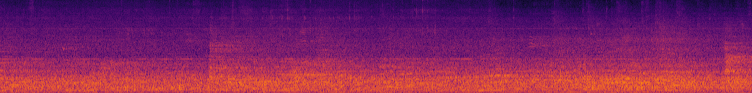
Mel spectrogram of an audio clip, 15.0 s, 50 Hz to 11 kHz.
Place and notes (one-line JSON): {"title": "Gent, België - Gent station", "date": "2019-02-16 15:45:00", "description": "The old Sint-Pieters station of Ghent. Lot of intercity trains coming, and after, an escalator in alarm. Noisy ambience for a Saturday afternoon.", "latitude": "51.04", "longitude": "3.71", "altitude": "12", "timezone": "Europe/Brussels"}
